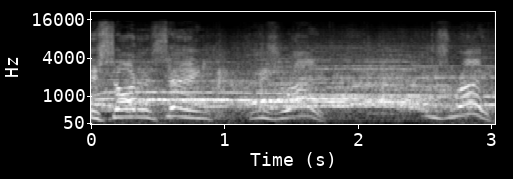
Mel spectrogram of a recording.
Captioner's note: applause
